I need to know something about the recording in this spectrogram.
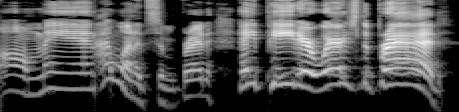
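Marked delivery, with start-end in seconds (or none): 2.3-4.3 loud, high-pitched calling out. Imagining a man searching the boat for bread, acting out his yell. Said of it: "Maybe he yells out".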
